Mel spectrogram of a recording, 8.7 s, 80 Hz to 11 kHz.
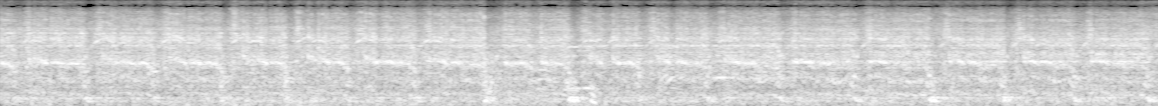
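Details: Military John Deere 450G dozer, 300 original hours, running after clearing a restricted ether nozzle: dense ragged clatter with constant harsh grinding over an uneven diesel beat; internal engine damage, owner suspects valves out of adjustment among other causes.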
